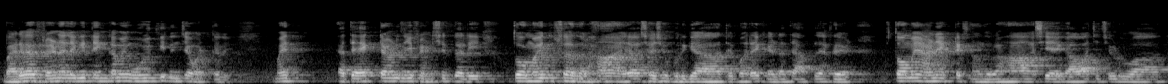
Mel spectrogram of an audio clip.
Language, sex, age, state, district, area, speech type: Goan Konkani, male, 18-30, Goa, Pernem, rural, spontaneous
